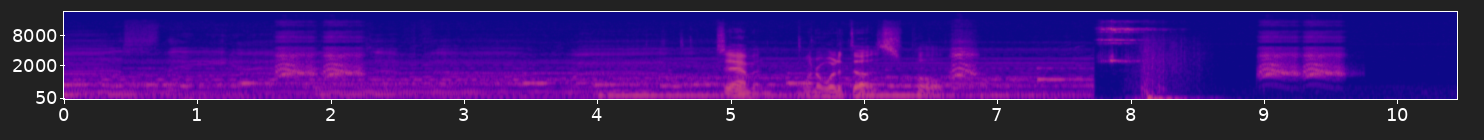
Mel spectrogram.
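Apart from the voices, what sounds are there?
crow cawing in video game The Cat Lady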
